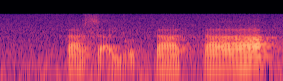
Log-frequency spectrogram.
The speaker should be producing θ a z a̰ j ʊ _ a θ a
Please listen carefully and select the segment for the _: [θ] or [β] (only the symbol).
θ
